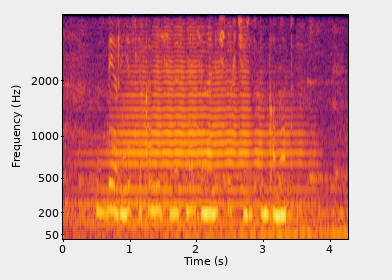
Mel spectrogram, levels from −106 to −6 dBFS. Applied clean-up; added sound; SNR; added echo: none; Brass instrument; 4 dB; none.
